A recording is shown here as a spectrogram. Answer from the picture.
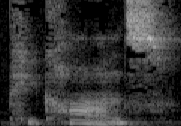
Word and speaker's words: pecans: coffee Louisiana pecans pecans I feel like pecans is the way to pronounce that tomato tomato though right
